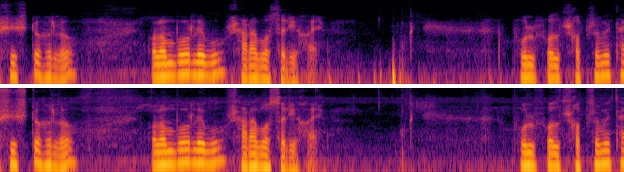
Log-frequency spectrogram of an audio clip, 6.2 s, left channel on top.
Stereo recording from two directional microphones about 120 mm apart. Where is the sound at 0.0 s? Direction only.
45° right (ahead or behind).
